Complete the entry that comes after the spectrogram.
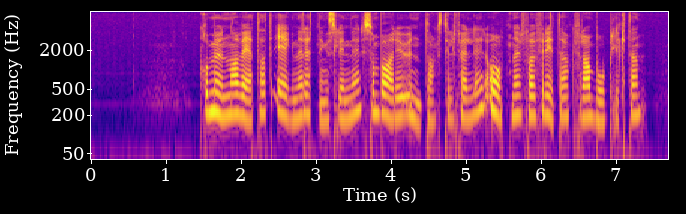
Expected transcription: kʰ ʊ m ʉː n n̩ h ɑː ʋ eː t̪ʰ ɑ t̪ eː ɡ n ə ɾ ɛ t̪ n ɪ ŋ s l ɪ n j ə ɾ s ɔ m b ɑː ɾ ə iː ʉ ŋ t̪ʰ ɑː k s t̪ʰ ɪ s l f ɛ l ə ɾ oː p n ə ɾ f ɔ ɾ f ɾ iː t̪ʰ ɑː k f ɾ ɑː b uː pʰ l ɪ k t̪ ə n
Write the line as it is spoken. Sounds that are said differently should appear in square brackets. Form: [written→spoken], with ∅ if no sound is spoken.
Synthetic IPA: kʰ ʊ m ʉː n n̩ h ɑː ʋ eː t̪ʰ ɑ t̪ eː ɡ n ə ɾ ɛ t̪ n ɪ ŋ s l ɪ n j ə ɾ s ɔ m b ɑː ɾ ə iː ʉ [ŋ→n] t̪ʰ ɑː k s t̪ʰ ɪ [s→∅] l f ɛ l ə ɾ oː p n ə ɾ f ɔ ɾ f ɾ iː t̪ʰ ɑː k f ɾ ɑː b uː pʰ l ɪ k t̪ ə n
